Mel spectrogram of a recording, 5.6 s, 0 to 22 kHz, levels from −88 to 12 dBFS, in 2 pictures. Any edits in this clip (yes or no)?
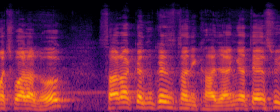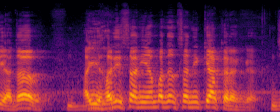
no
